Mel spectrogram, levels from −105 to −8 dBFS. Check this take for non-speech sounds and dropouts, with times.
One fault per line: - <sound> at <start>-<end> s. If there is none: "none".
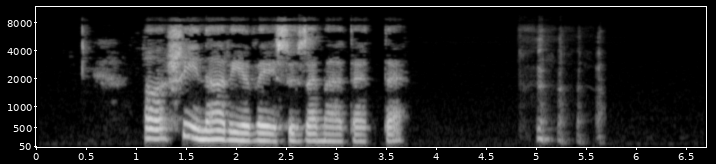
- laugh at 4.8-5.7 s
